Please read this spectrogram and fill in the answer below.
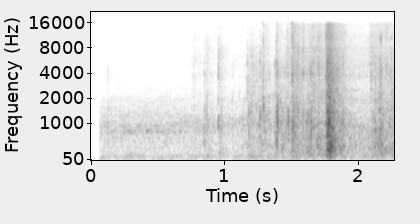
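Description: Plastic mailing satchel crinkling and rustling as it is handled, starting faint and building after about a second, with a sharp crackle near the end.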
